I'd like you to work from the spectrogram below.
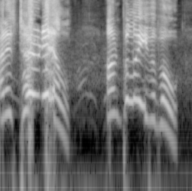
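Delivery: very high, very loud excited shout with voice cracking. A commentator calls his team's second goal, voice cracking with excitement. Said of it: "My voice may have just broke there".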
